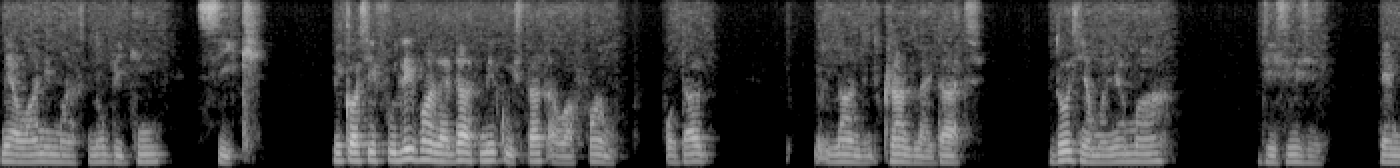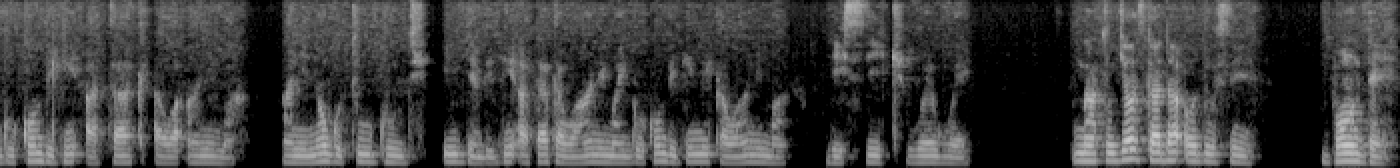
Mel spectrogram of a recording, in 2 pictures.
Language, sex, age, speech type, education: Nigerian Pidgin, male, 30-45, spontaneous, tertiary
